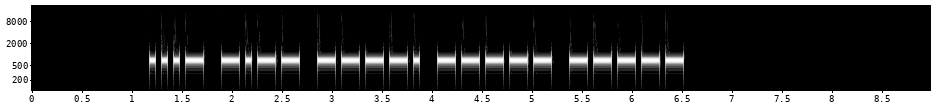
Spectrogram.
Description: Morse code, heard as a keyed tone, about 20 wpm, 700 Hz. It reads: VY900
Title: Code Groups - 5 Letter:Numbers - 20wpm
